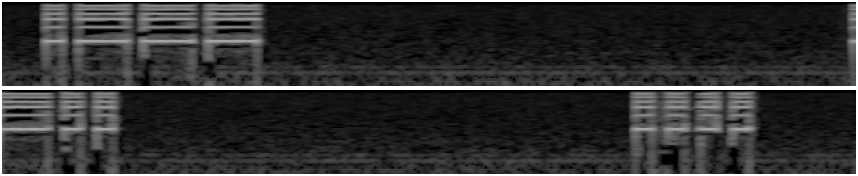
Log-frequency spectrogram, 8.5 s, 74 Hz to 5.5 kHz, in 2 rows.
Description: Morse code, heard as a keyed tone, about 14 wpm, 740 Hz. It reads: J D H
